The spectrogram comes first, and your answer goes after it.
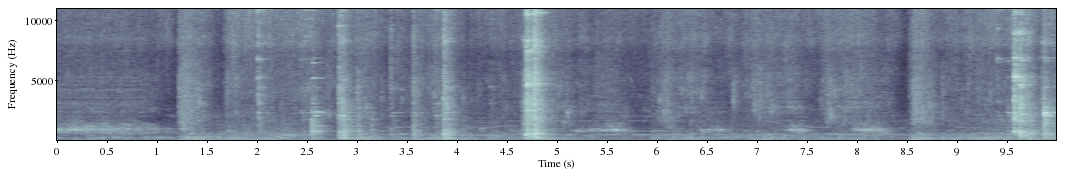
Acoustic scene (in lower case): kitchen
